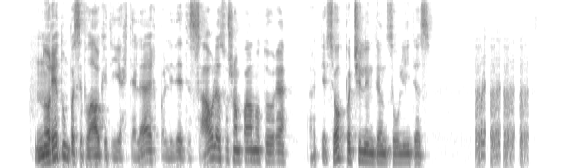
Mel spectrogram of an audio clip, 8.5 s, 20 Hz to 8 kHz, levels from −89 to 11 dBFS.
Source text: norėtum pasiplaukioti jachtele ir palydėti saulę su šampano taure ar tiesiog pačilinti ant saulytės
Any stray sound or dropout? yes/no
yes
